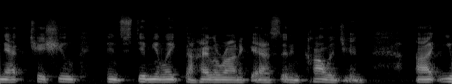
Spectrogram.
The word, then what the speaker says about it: hyaluronic: about collagen in lotions and um and higher hyaluronic acid is that how you say it uh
